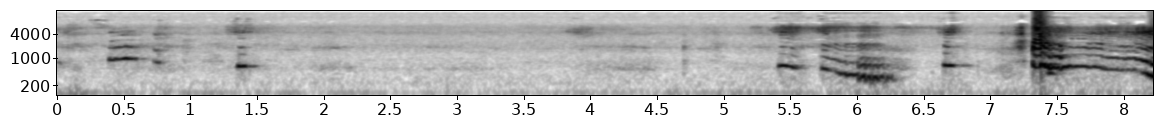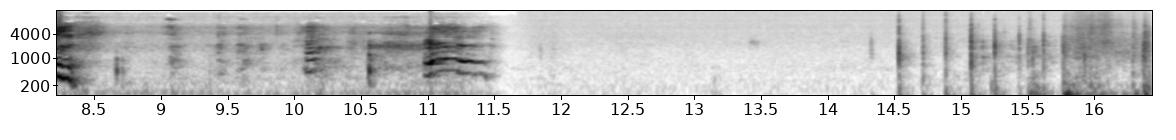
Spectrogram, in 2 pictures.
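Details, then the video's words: Jealous pet dog demanding attention indoors in a small room: drawn-out whimpering and whining yips, some sliding downward, clustered around the middle, while a person quietly gives sit commands and praise. "Jealous Dogs Demands More Attention"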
